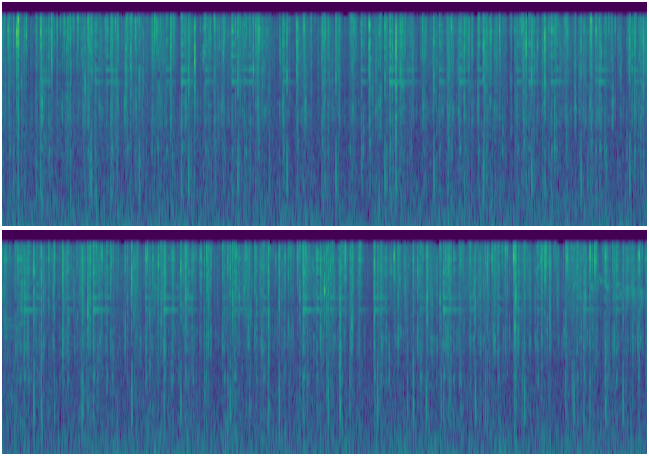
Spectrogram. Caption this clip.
snow-melt on a shed roof, drips from gutter falling onto old rusting car parts.
recorded at kyrkö mosse, an old car graveyard in the forest, near ryd, sweden
drips, water, rhythm, metal, drip, rhythmic, field-recording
